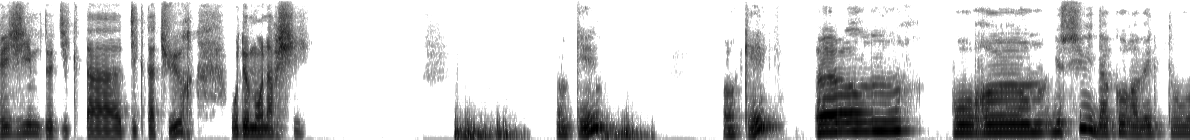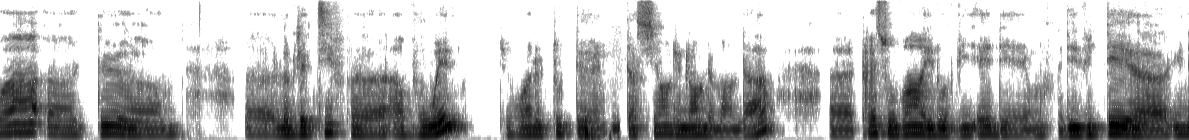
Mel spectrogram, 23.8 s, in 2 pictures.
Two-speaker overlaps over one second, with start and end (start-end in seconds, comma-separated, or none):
none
